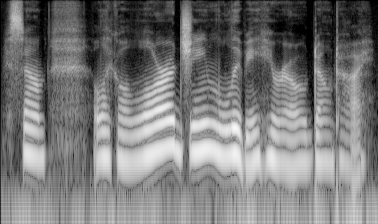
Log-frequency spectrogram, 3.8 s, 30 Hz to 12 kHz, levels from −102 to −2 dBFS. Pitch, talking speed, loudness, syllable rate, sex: 175 Hz, 160 wpm, -16 LUFS, 4.1 syllables/s, female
